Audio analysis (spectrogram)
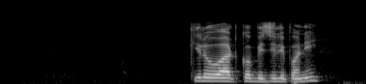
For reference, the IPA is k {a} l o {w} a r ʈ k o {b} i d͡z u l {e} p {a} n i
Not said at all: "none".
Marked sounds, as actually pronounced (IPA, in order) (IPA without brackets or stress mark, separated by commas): i, w, b, i, ʌ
